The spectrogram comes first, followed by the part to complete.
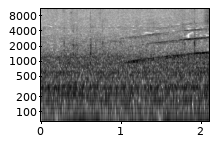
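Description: Faint wail of an emergency-vehicle siren, its pitch rising slowly from about a second in, over a low steady room hum.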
